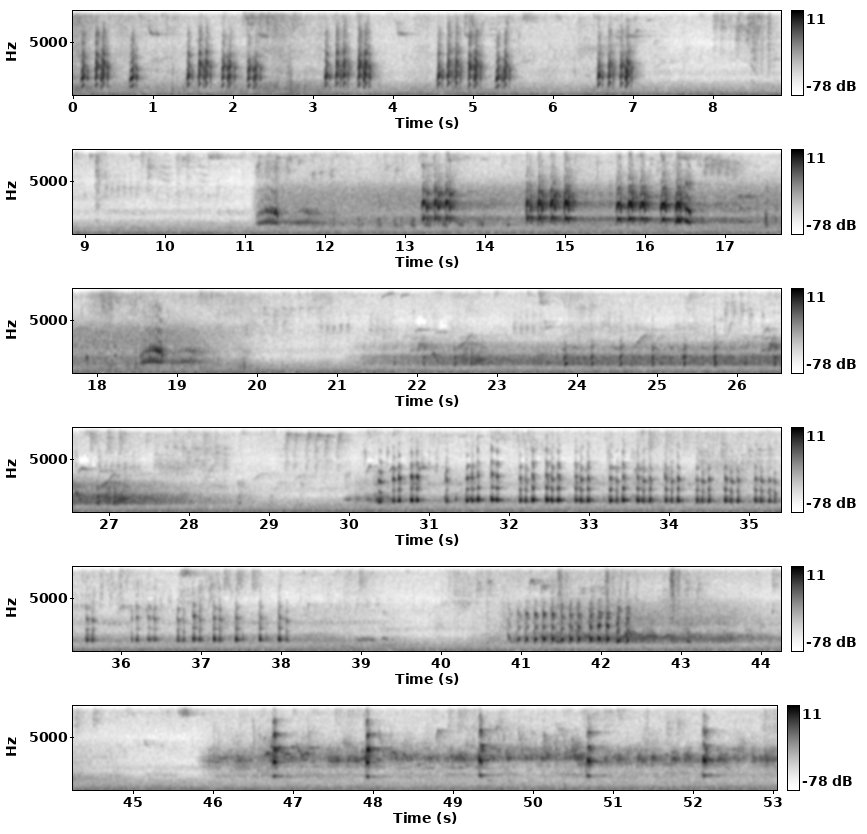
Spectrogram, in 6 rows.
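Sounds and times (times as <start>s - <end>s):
bird chattering calls: 0.0s - 3.8s, 4.5s - 5.6s, 11.2s - 19.9s, 21.2s - 29.0s, 30.0s - 39.3s, 40.6s - 44.8s, 45.9s - 53.0s.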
